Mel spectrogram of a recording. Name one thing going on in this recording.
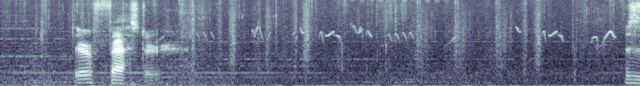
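Footsteps tread on a stone path.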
